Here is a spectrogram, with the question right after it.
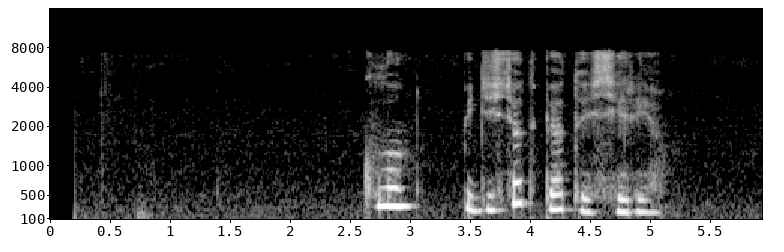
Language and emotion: Russian, sad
